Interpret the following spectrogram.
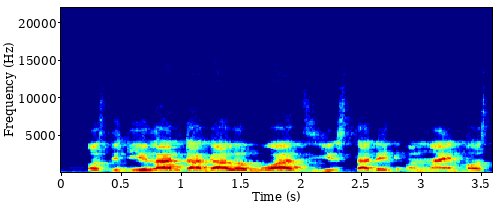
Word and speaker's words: Tagalog: Before pronouncing the word Tagalog, I was saying Talog.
